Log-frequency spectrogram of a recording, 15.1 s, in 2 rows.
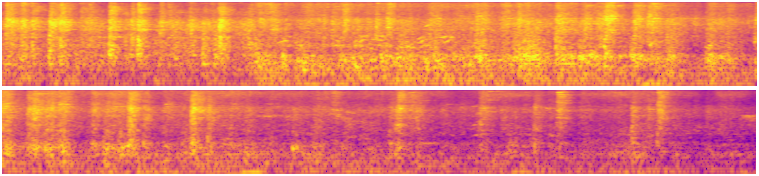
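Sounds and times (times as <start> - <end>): rail clicks: 0.0 - 15.0
train wheels rumbling on track: 0.0 - 15.0.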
